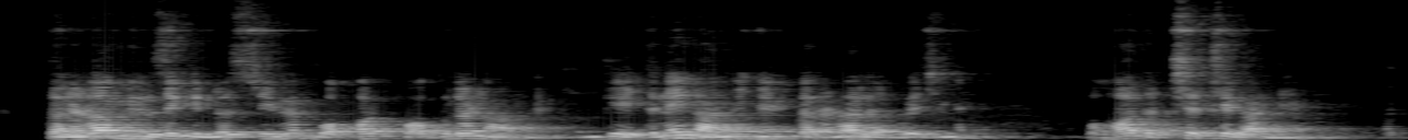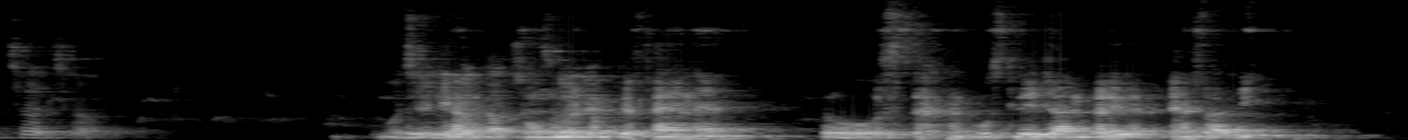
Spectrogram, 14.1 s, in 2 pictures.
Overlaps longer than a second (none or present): present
